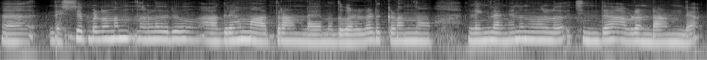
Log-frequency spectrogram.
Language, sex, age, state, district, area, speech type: Malayalam, female, 18-30, Kerala, Malappuram, rural, spontaneous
